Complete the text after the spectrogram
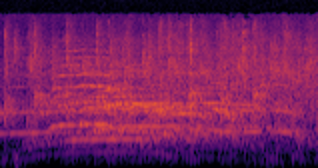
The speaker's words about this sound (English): All right, give it up for Jeanette one time.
